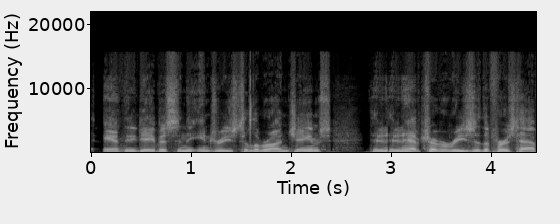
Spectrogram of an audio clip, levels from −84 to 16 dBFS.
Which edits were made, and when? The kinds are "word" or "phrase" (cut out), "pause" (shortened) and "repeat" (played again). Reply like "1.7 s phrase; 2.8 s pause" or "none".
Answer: 2.9 s repeat

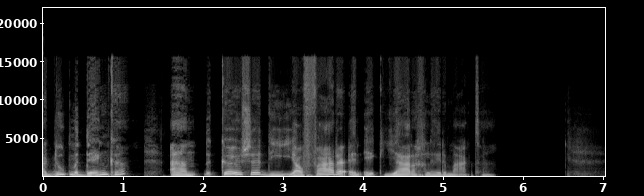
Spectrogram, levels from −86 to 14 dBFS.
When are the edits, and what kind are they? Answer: 1.3 s pause

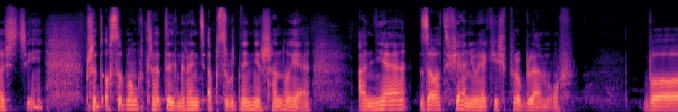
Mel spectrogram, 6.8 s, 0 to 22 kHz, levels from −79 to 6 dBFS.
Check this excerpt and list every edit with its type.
4.1 s pause

